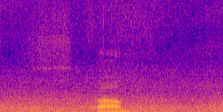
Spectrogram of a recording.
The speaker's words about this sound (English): That noise you hear in the background is the waves crashing against the sand.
